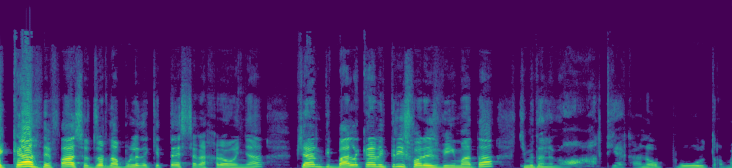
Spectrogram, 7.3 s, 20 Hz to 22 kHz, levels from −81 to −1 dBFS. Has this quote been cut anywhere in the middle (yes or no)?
no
